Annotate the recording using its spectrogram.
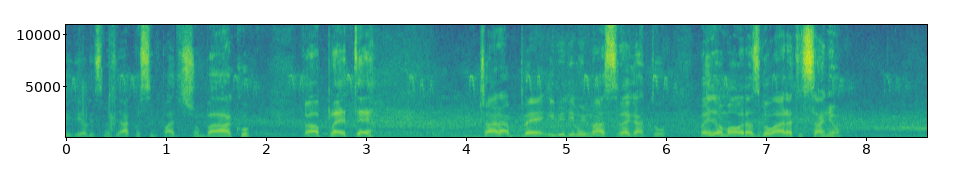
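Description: A young man speaks calmly into a clip-on microphone outdoors.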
